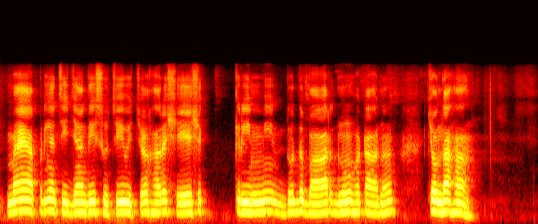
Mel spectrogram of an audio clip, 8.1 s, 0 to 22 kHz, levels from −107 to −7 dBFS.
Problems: background sounds at intervals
